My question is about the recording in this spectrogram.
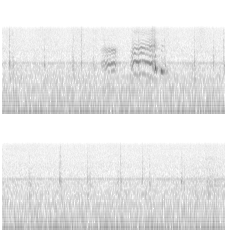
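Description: A baby giving two short, high-pitched wavering cries about two to three seconds in, the second longer and falling in pitch at its end. Faint ticking clicks sound in the background.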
